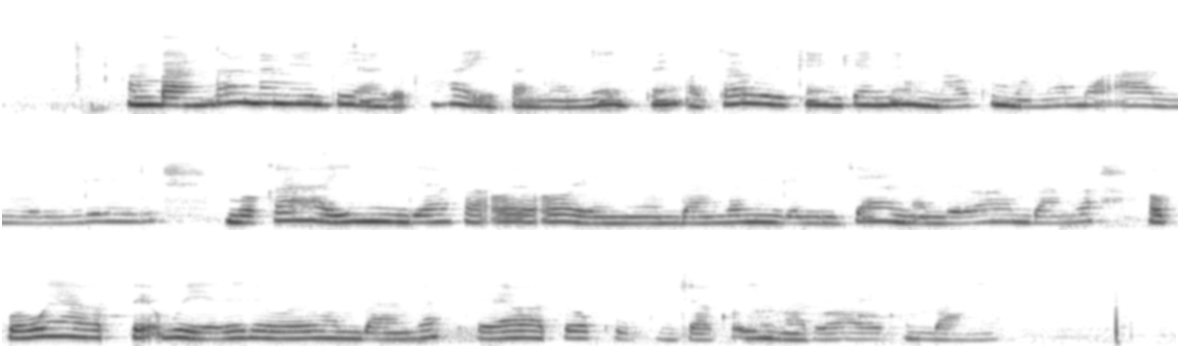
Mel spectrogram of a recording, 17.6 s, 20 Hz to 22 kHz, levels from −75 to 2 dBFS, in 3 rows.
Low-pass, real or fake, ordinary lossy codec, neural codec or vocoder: 7.2 kHz; real; AAC, 48 kbps; none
